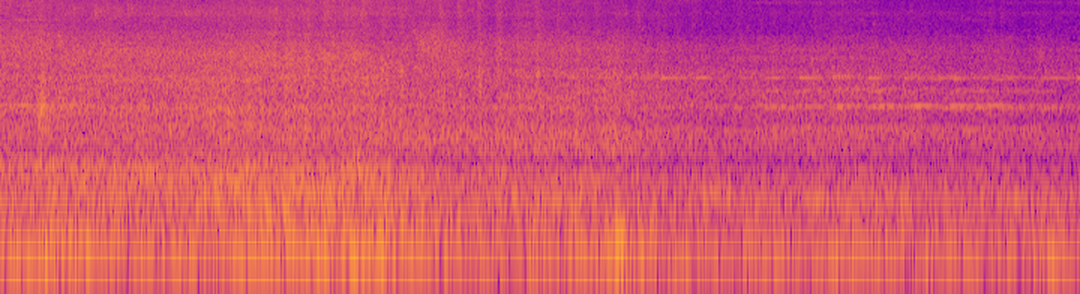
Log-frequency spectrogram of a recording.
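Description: Empty autorack freight cars rolling past: a steady rumble of steel wheels on rail. It fades gradually after about six seconds as the end of the train moves away.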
